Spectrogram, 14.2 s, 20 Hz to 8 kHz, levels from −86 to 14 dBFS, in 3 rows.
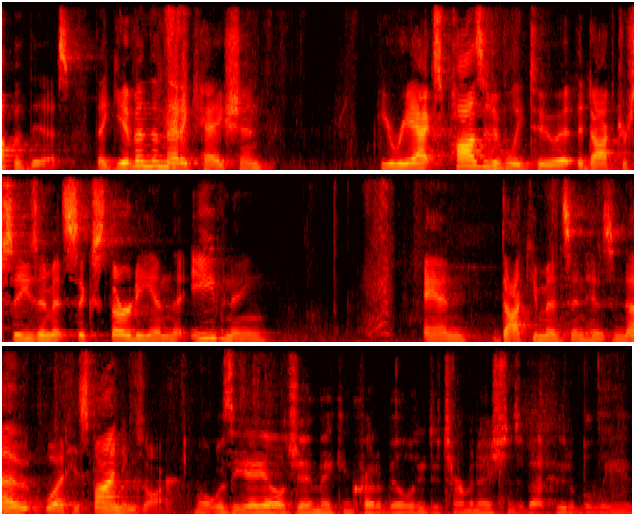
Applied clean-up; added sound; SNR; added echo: neural separator model SepFormer DNS4.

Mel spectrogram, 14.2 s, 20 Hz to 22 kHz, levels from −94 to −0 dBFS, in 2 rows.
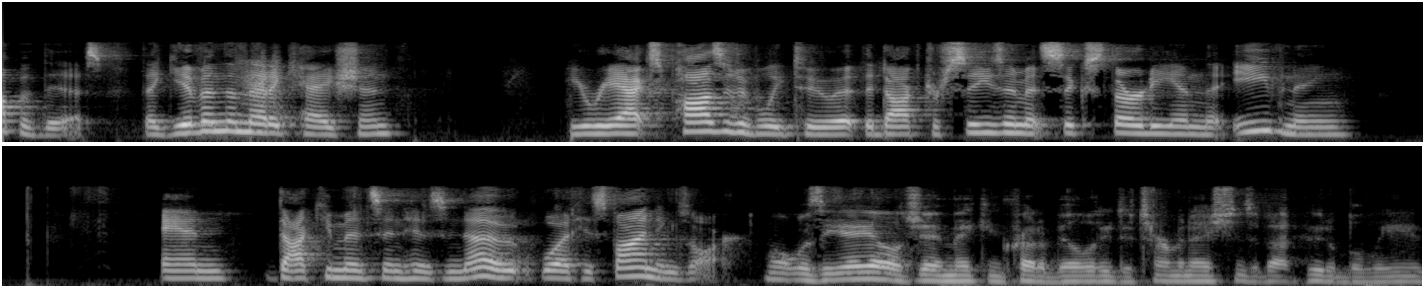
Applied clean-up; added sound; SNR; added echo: neural mask model DeepFilterNet 3.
